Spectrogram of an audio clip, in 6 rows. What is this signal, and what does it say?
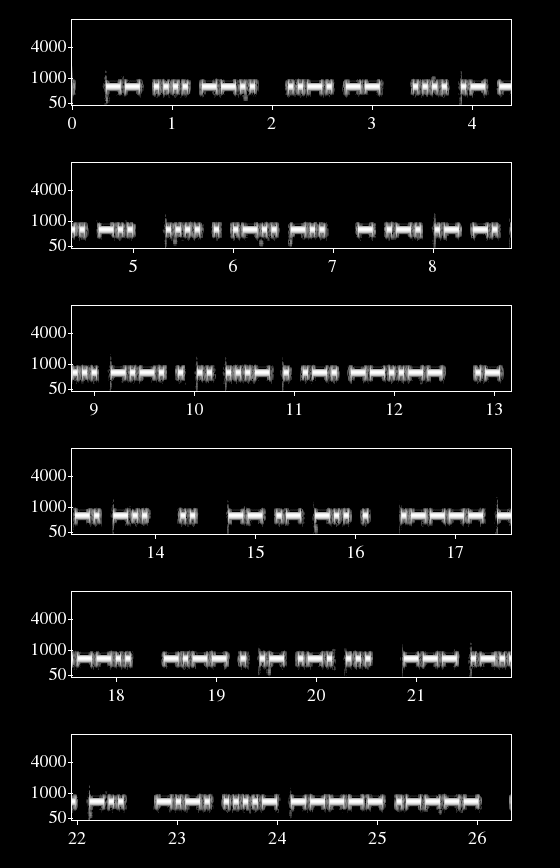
Morse code, heard as a keyed tone, about 25 wpm, 610 Hz. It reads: MHZ FM HAND HELD TRANSCEIVER, AND I MADE 18 YEARS OLD C401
